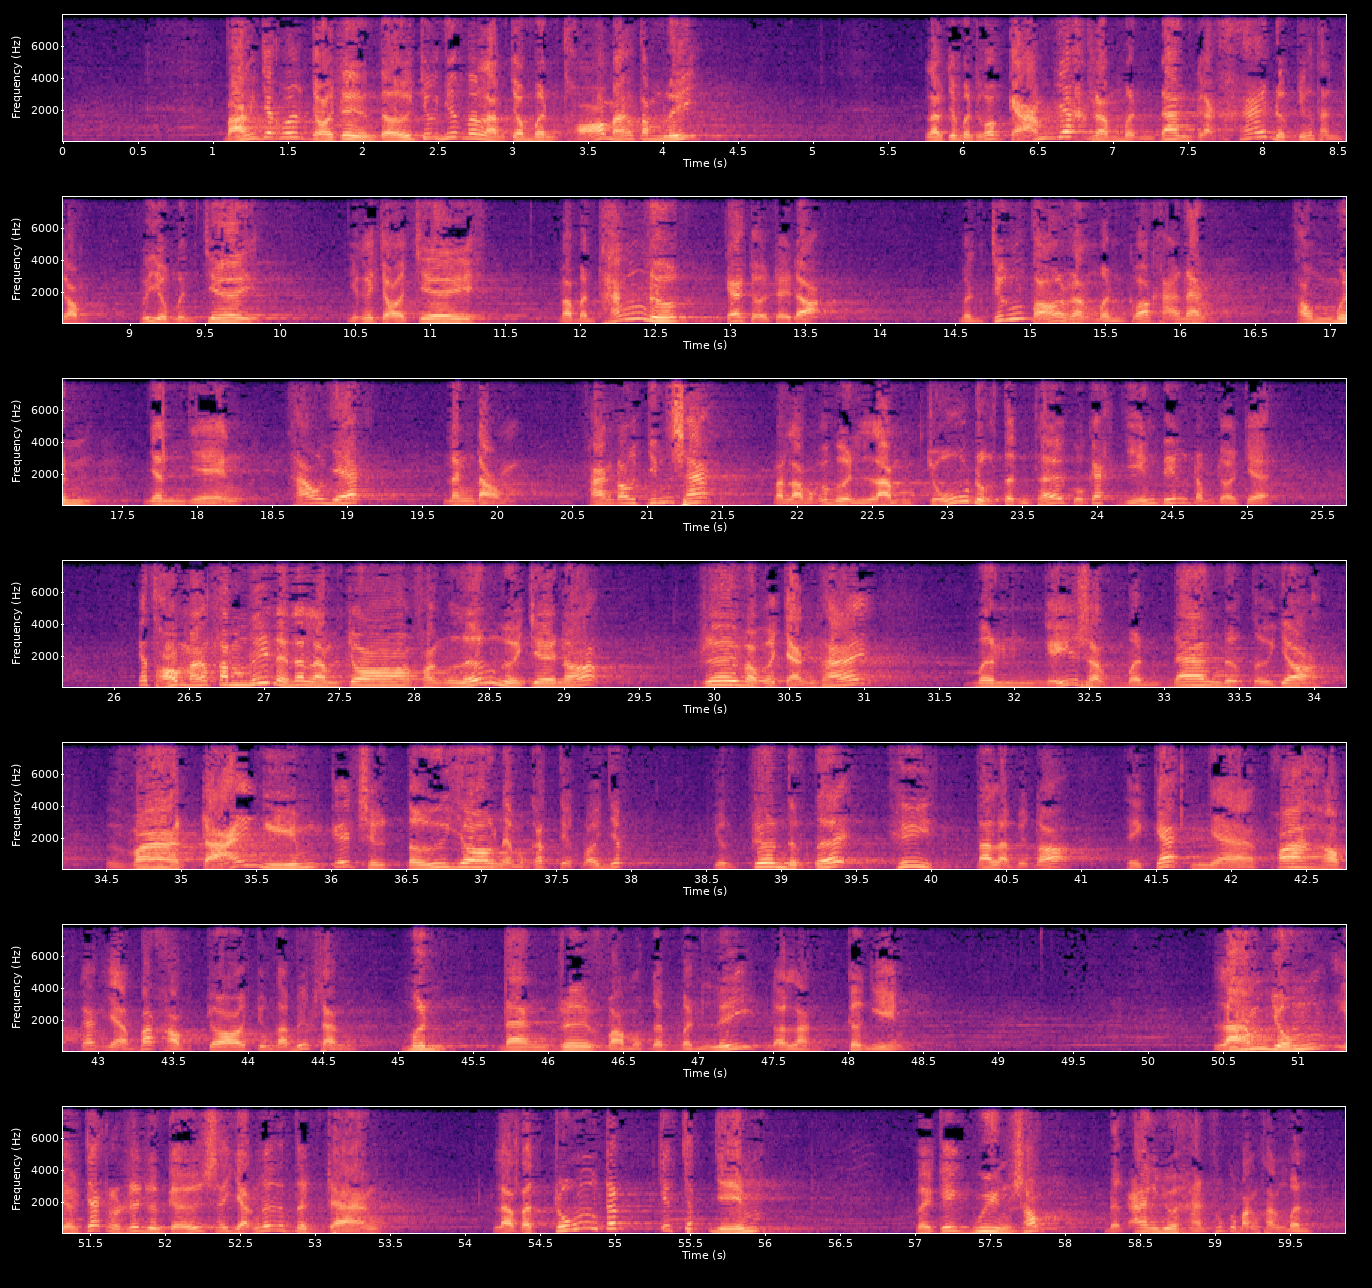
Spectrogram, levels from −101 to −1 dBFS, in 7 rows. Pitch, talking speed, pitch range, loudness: 190 Hz, 195 wpm, 165-230 Hz, -18 LUFS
